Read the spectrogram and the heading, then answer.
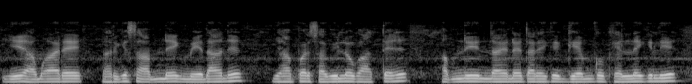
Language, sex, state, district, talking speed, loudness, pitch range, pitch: Hindi, male, Bihar, Madhepura, 190 wpm, -21 LUFS, 125-135 Hz, 130 Hz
